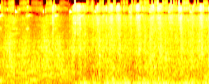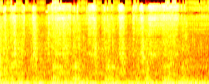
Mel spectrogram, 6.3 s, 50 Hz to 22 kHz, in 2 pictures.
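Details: 1952 Chevrolet Bel Air 235 six, first start after about 3 years with new carburetor: brief crank, catches at about one second and settles into a steady, even low idle rumble; runs fine.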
